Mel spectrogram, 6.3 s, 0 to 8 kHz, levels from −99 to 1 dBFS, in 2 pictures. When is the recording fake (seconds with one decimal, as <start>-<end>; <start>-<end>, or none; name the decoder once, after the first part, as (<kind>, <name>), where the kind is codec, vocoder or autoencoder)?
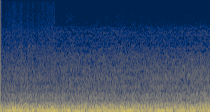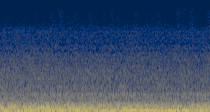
none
